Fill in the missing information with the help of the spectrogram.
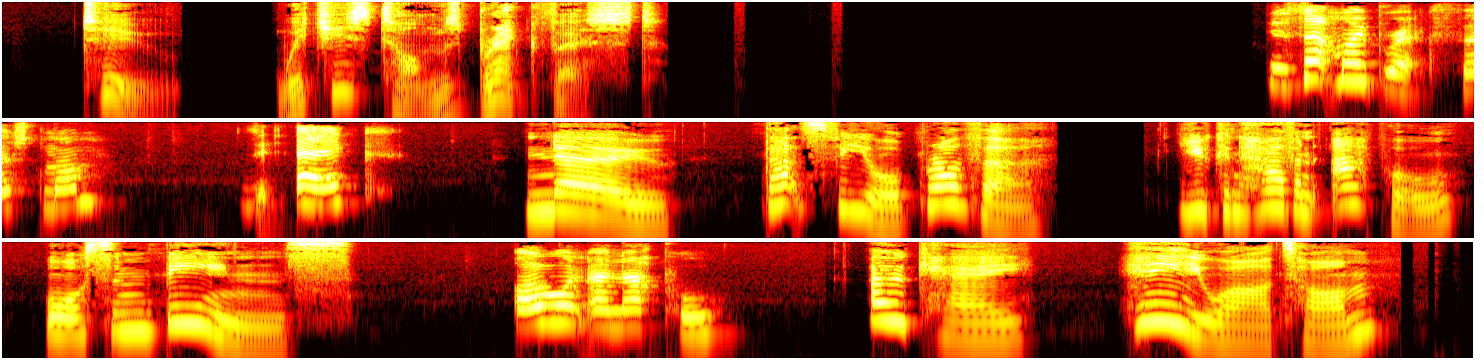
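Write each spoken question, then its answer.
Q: Which is Tom's breakfast?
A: An apple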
